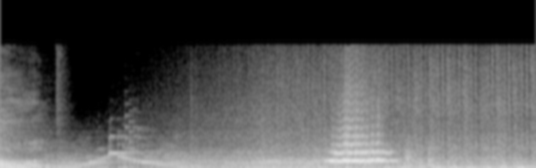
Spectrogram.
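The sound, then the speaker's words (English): A small electric toy detective car whooshes past with a rising then falling engine whine, followed by a loud, high-pitched tire screech as it skids to a stop; no one speaks. “We took my detective car to Amara's house.”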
